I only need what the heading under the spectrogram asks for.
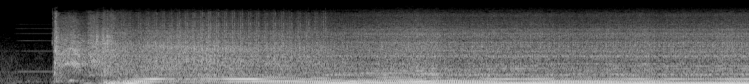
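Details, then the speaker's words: VW Golf R engine swapped into an Audi S3, started with water in the cooling system for leak checking: cranks briefly, catches cleanly, settles to smooth even idle with no knocks or misses; normal start and idle. "thank you well she is sounding sweet to be fair I've just stuck another 500 mL of water in and we're looking good"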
